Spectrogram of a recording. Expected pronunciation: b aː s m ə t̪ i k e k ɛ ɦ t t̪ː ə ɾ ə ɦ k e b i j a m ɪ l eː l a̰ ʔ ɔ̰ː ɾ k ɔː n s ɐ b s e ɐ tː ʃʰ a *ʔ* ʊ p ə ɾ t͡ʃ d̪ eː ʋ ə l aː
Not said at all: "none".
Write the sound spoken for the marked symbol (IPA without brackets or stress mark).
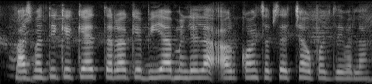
none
